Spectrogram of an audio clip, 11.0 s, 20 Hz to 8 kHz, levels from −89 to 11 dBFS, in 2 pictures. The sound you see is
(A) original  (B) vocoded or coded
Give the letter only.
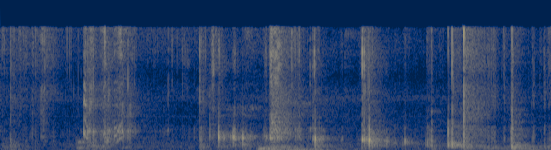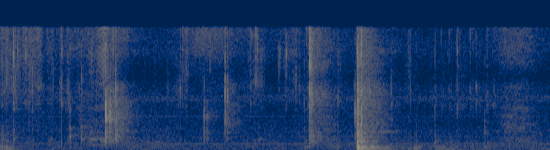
A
